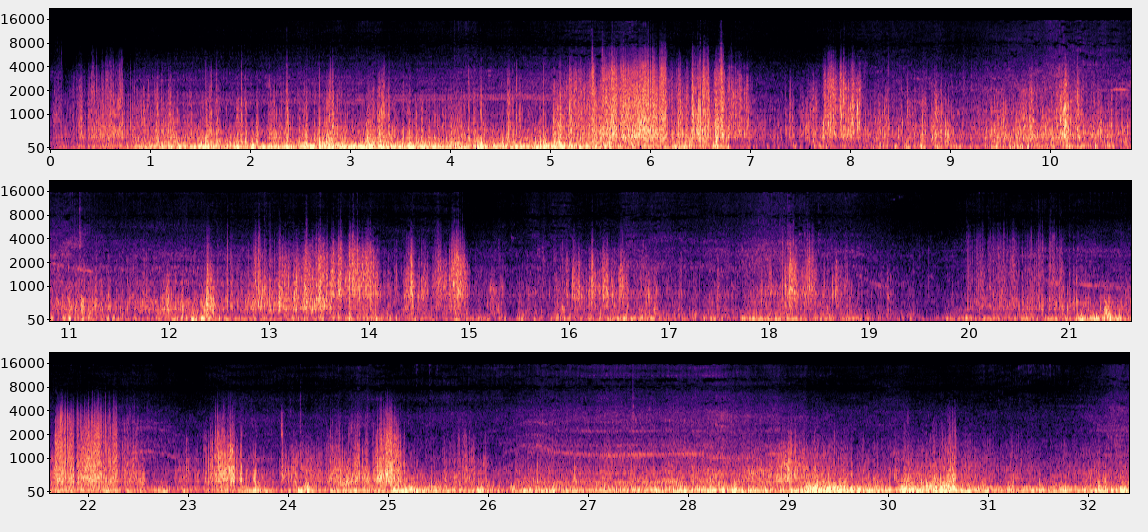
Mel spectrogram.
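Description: Road traffic going by on an expressway, several vehicles passing in swells of noise, with wind rumbling on the microphone, heaviest in the first few seconds.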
